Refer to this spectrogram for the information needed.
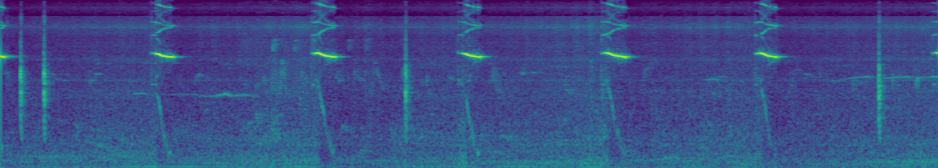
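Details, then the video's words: Brown prinia song: sharp, high notes with a quick downward-looping slur, repeated about every one and a half seconds. Brief clicks and ticks fall between them over a faint low hum. "masteran burung jongkangan coklat"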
